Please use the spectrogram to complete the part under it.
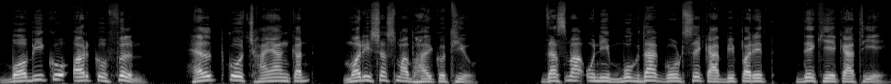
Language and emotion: Nepali, neutral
